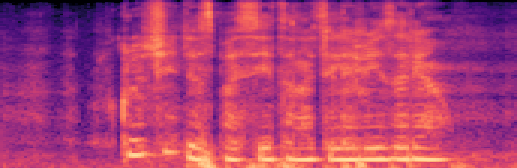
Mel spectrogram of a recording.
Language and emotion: Russian, sad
